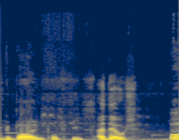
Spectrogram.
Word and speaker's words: Adeus: Adeus. Oh, adios.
